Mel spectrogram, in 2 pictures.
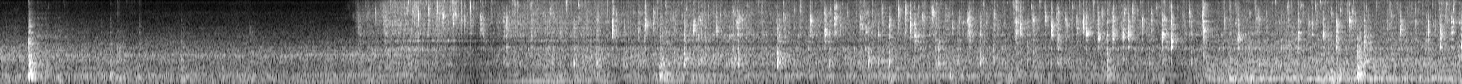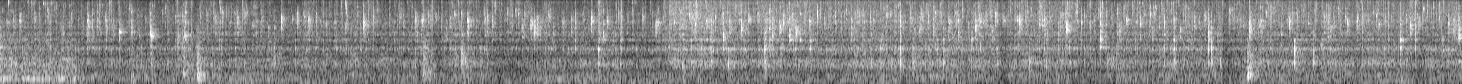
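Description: Bone-in rib meat deep-frying in hot oil: a dense crackling sizzle that starts suddenly about three and a half seconds in and then carries on steadily.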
